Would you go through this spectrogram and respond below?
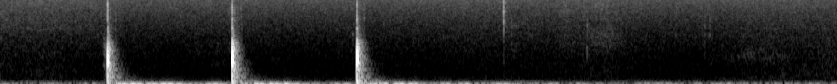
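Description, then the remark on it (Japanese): Three sharp knocks by a girl on the wooden door of a house in a forest, evenly spaced about half a second apart, clear, followed by quiet room tone with a faint click. “ドアを叩いても返事がないので、女の子はそっと中に入りました。”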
